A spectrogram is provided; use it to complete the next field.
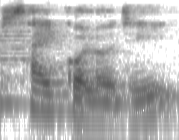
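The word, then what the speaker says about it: psychology: जैसे कि न्यूमोनिया में हम पी का प्रोनाउंसिएशन नहीं कर रहे हैं, साइकोलॉजी में हम पी का प्रोनाउंसिएशन नहीं कर रहे हैं।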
